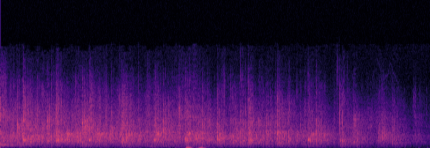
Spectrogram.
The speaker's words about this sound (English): it gives me great pleasure on behalf of the church to welcome these into membership. Would you kind of give them a hand?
